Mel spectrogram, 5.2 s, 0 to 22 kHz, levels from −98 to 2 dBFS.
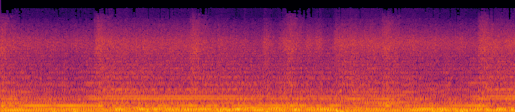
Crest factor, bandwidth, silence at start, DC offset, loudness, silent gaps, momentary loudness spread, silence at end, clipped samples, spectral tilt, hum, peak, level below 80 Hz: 14 dB; 13.5 kHz; 0 s; under 0.1%; -22 LUFS; none; 2 LU; 0 s; under 0.1%; -6 dB/octave; none; -8 dBFS; -26 dBFS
